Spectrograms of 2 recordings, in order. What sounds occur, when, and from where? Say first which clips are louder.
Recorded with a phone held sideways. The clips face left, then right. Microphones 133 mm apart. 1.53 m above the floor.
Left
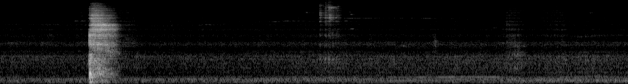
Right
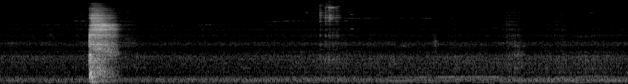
0.9 s breathing: left 3 dB; 20° left (ahead or behind), 1.2 m
3.2 s a dropped coin: left 1 dB; 30° left (ahead or behind), 1.1 m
